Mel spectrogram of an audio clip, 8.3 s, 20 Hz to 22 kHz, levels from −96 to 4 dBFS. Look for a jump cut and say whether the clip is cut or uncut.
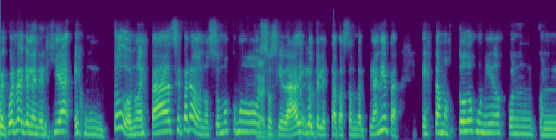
uncut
